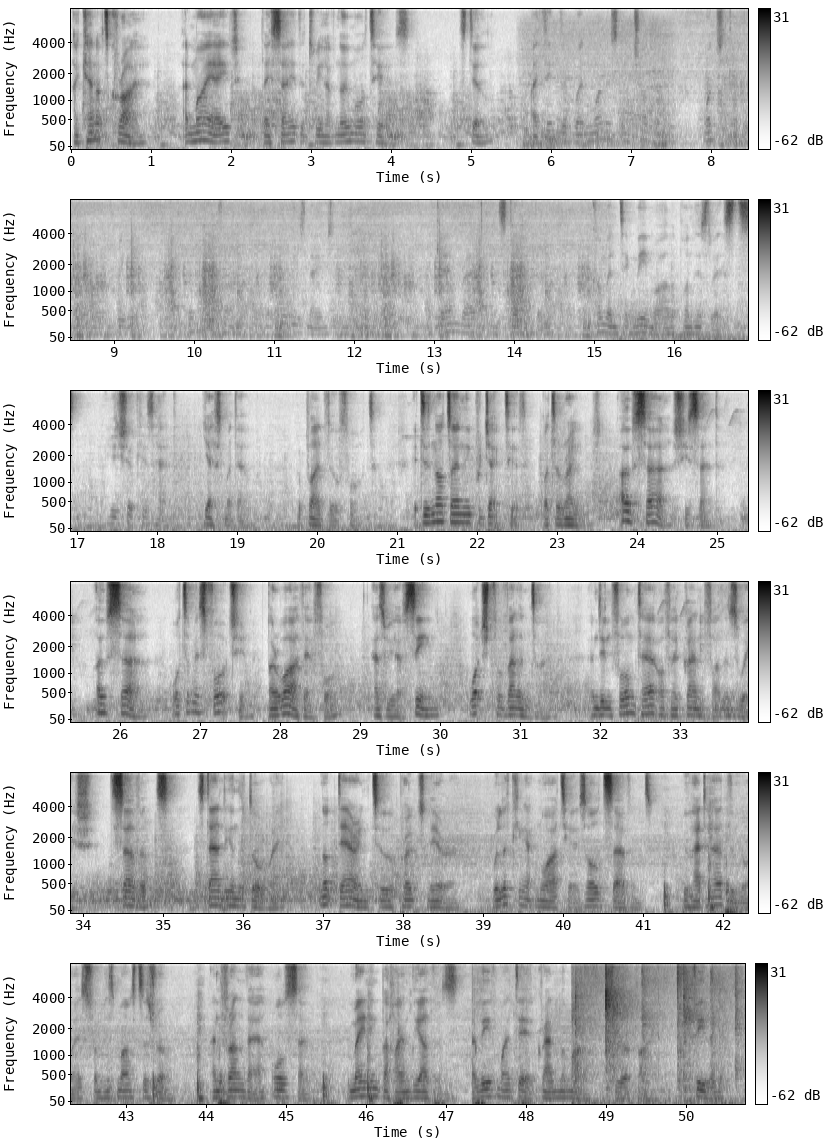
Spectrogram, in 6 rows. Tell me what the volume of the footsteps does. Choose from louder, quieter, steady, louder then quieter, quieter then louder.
quieter then louder.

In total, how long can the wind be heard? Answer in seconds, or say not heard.
51 s.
